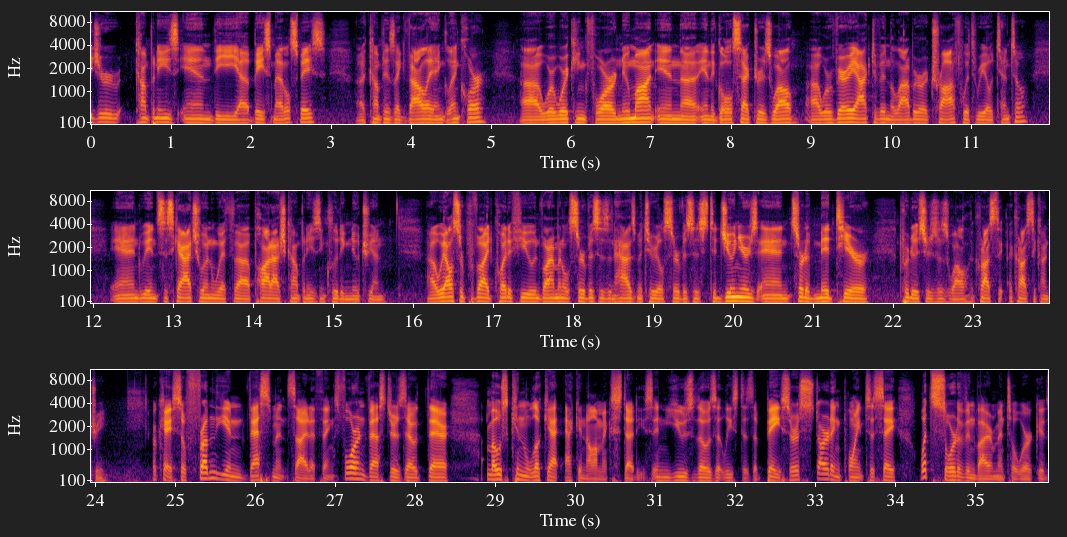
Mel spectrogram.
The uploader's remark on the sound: At the recent resource conferences in Vancouver I had the chance to sit down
